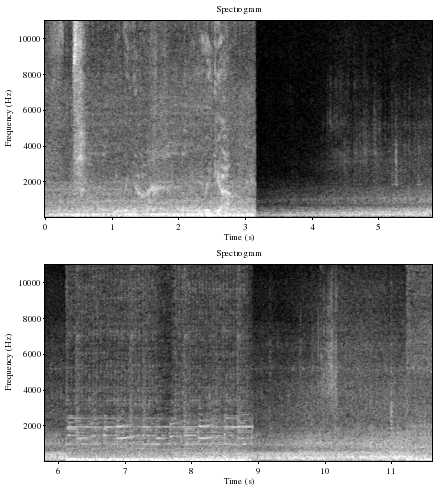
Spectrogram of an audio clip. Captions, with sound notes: (Andy exhales) - Here we go, here we go. (vehicle engines revving)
